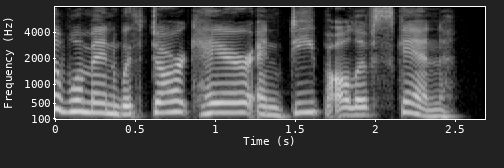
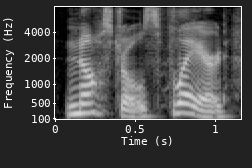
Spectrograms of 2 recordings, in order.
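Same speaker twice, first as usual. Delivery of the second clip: ordinary delivery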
